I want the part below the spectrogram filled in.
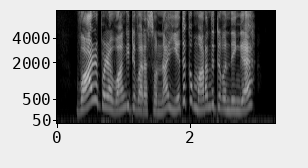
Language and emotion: Tamil, angry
